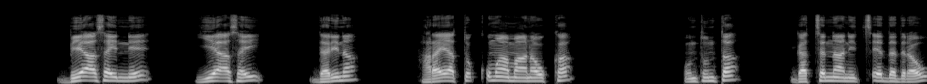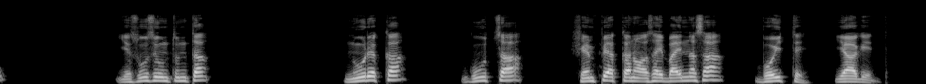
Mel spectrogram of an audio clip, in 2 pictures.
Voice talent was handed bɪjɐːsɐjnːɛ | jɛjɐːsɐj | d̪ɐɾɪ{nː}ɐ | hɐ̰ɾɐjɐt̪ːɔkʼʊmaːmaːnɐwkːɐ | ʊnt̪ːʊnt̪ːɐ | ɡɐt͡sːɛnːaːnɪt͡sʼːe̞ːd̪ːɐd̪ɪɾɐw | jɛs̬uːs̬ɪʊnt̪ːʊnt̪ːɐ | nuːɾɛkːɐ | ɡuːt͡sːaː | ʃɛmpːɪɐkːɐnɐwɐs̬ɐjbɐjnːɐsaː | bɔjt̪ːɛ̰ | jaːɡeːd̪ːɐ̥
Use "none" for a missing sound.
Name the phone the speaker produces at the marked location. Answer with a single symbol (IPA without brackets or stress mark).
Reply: n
